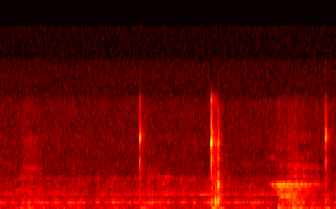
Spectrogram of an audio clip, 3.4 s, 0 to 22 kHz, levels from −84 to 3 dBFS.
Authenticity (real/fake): real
